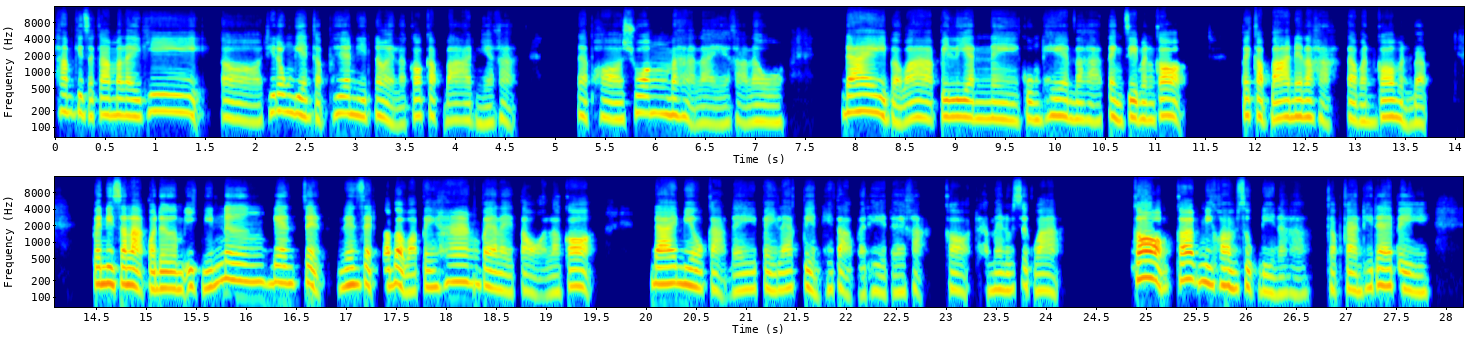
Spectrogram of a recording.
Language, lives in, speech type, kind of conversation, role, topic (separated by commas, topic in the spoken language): Thai, Thailand, conversation, unstructured, none, คุณจำช่วงเวลาที่มีความสุขที่สุดในวัยเด็กของคุณได้ไหม?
